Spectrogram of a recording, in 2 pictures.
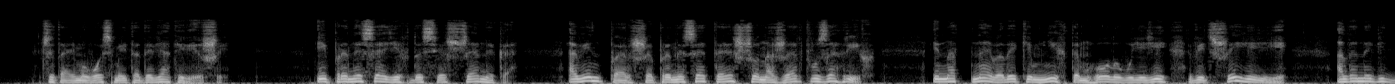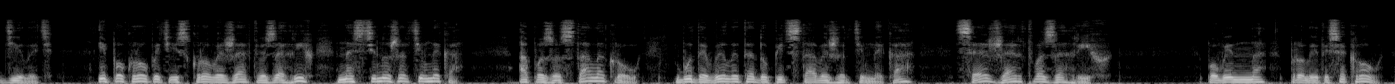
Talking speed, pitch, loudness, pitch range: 120 wpm, 110 Hz, -23 LUFS, 95-130 Hz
